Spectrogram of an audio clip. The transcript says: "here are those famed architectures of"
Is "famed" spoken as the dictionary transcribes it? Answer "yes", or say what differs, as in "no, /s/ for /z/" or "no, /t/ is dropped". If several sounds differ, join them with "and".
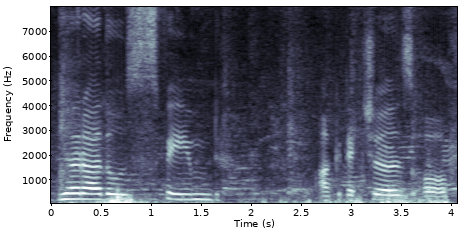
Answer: yes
